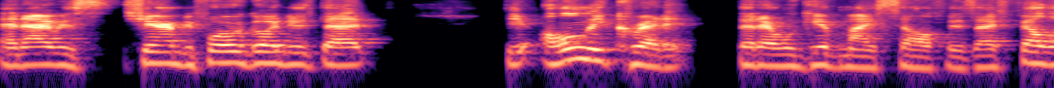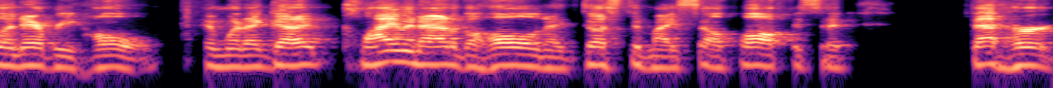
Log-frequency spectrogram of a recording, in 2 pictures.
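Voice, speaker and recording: This man has a slight New York accent and a fairly high pitch. He talks at a fairly quick pace with ordinary pitch variation. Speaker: business coach. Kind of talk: podcast interview.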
